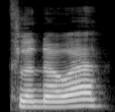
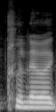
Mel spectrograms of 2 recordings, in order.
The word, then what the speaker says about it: Klonoa: I never played any Klonoa games. I assume that's how you pronounce it. How do you pronounce? I don't think I've ever seen them before. Yeah, Klonoa.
